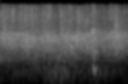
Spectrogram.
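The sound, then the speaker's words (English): An audience applauding one morning, a dense, steady wash of many hands clapping at once with no distinct individual claps standing out, holding an even loudness throughout. “And uh, also, yeah, you can clap. That's good. Go.”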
